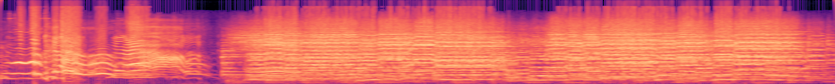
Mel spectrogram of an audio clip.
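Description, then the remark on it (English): A dog howls and whimpers in a wavering, tearful cry for about three seconds, loud, before a full band of music swells in and plays on. “Go ahead and cry, you big lunk. You're not half as miserable as I am.”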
